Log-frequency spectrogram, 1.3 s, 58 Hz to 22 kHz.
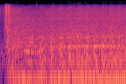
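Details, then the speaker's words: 2002 BMW 325i E46 with no-start: steady, even cranking that never catches; the cause is a faulty ignition switch. "you can hear it it cranks no problem but does not start"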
